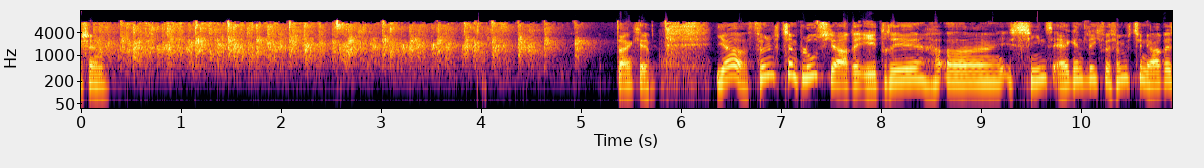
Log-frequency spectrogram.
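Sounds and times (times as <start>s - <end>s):
speech: 0.0s - 0.4s, 5.4s - 10.9s
audience applause: 0.0s - 5.2s.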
